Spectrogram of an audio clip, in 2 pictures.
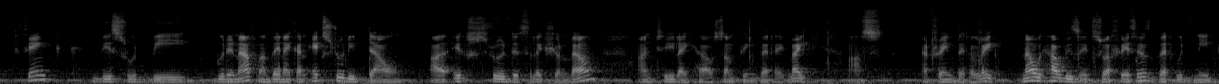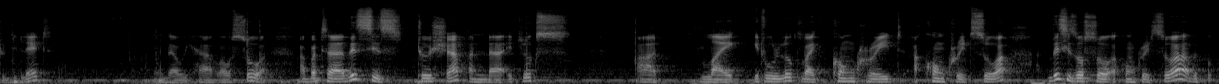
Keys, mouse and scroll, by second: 3.4 e, 8.8 `, 10.8 3, 11.0 click, 11.9 shift+click, 12.4 x, 13.5 Tab, 15.4-15.8 scroll up 2, 16.4 `.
